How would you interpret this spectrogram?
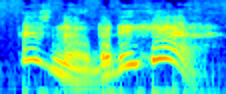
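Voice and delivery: high, taken-aback voice; puzzled at the empty cottage; surprised. Acted.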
